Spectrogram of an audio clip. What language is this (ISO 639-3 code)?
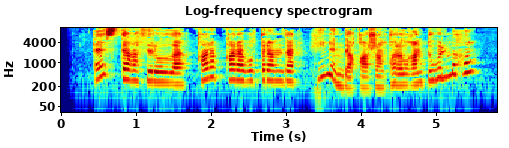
bak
